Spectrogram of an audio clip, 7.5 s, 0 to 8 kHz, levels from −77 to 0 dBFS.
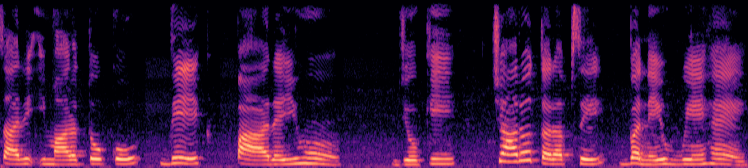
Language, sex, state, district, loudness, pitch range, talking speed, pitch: Hindi, female, Bihar, Kaimur, -15 LUFS, 210-245 Hz, 120 wpm, 225 Hz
